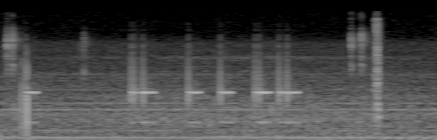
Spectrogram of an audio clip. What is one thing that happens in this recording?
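Short electronic beeps click as a menu is scrolled.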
